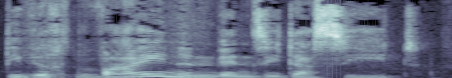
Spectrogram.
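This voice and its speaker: A woman voicing a soft-hearted little girl mouse who whispers in distress. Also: on the low side, big pitch swings, measured pace, breathy edge, exaggerated voice.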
